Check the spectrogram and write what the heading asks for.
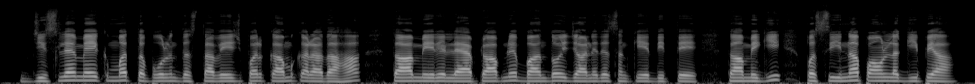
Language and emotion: Dogri, fearful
